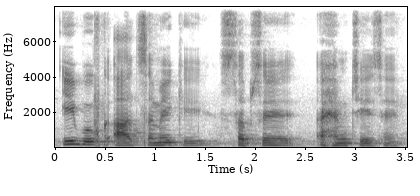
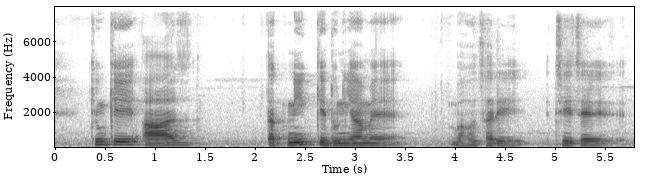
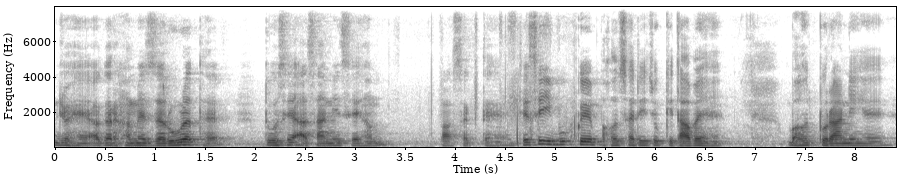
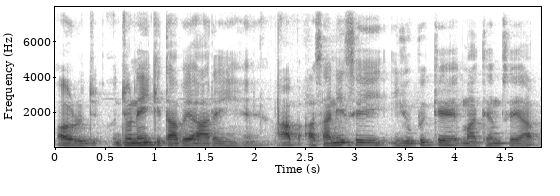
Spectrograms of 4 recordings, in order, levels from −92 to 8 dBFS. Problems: none marked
